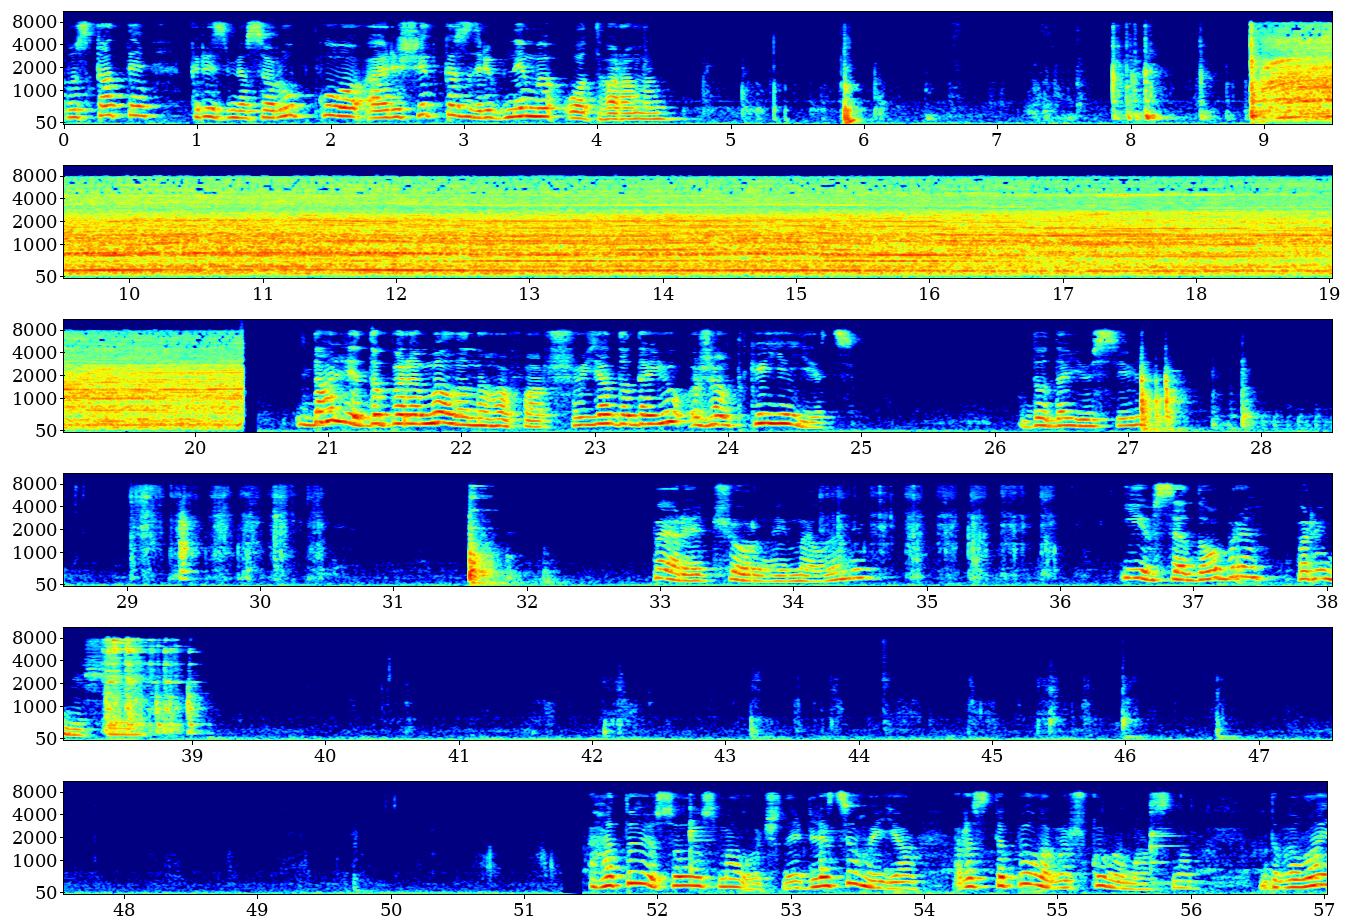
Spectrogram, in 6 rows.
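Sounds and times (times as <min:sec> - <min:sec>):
knocks and clatter of setting up: 0:07.8 - 0:08.8
electric meat grinder running: 0:08.9 - 0:20.4.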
